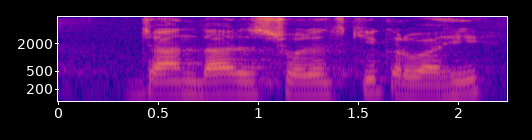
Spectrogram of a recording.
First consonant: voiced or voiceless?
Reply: voiced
